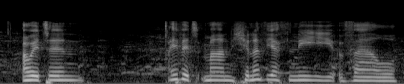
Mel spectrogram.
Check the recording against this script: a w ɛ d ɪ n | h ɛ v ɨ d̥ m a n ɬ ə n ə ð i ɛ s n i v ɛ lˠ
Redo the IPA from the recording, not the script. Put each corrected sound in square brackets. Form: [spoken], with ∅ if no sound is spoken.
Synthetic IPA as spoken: a w ɛ d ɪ n | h ɛ v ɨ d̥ m a n ɬ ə n ə ð [j] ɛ [θ] n i v ɛ lˠ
